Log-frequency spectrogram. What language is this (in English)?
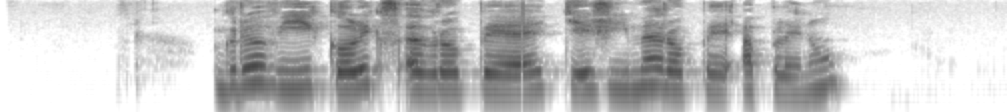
Czech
